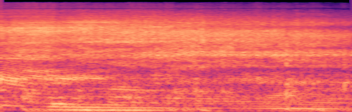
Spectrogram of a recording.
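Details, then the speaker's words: Two-stroke scooter with dirt in the carb: raspy high buzz stays up and eases down slowly instead of dropping; revs hanging, needs tuning; cause suspected, not confirmed. "And now the revs are hanging. Yeah, she wants tuning."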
